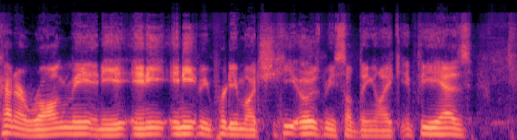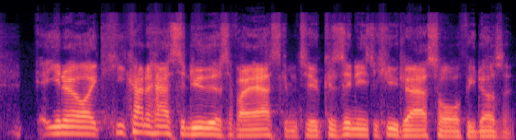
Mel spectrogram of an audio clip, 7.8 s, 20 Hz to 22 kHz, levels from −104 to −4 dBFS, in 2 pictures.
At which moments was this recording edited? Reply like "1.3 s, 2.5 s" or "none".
1.5 s, 6.6 s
